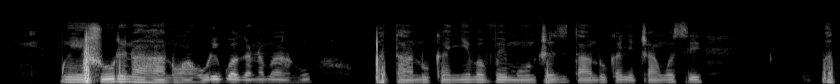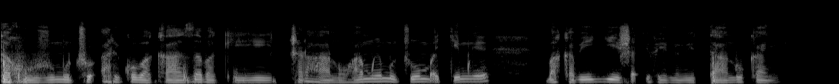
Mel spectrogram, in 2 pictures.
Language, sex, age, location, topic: Kinyarwanda, male, 25-35, Musanze, education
